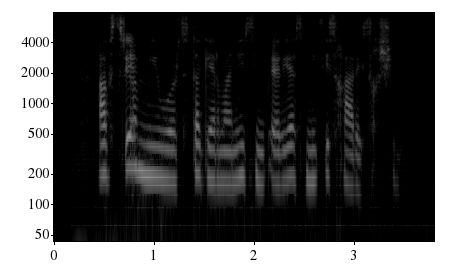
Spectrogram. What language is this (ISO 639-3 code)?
kat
